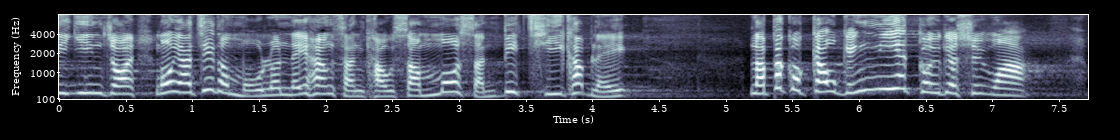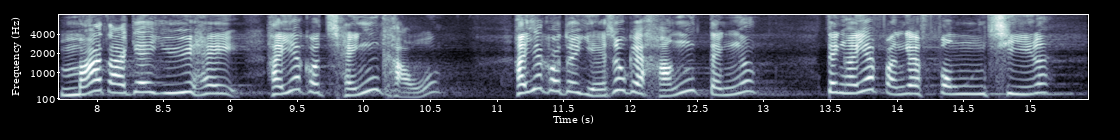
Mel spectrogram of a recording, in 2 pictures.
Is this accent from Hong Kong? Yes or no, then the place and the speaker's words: yes; Hong Kong; 就好像今天我们香港人经常说，我都知道我妈是女人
